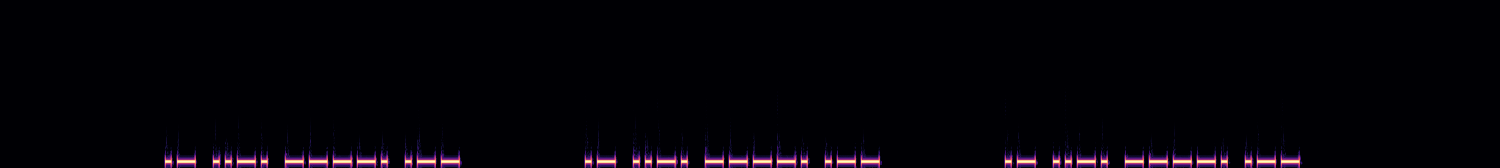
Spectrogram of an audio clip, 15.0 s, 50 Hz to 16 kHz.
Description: Morse code, heard as a keyed tone, about 20 wpm, 700 Hz. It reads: AF9W AF9W AF9W
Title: USA Call Signs - 4 Characters - Repeated 3x - 20wpm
